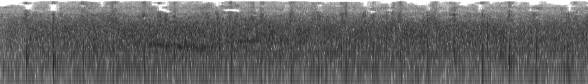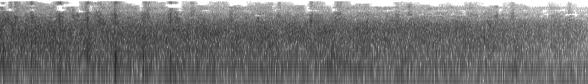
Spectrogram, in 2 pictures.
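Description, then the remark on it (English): A large audience at a graduation commencement applauds the dignitaries steadily, dense overlapping claps forming a continuous wash of sound that stays loud throughout and tapers only slightly toward the end. “Now let's applaud all of our dignitaries.”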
